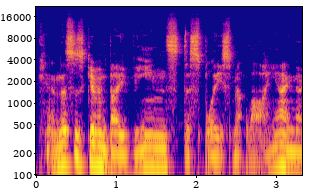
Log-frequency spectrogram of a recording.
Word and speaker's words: Wien: this is given by ven's displacement law yeah I know you think it you'd be wine but the it's German and the way you would pronounce as V where this is a v sound and and the the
